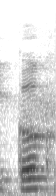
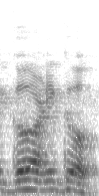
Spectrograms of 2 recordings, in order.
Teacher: क, ख चा उच्चार करत असताना तीव्रता दिसून येते तुलनेने ग आणि घ ह्यांचे उच्चार कोमल किंवा मृदू होतात हे देखील आपल्या लक्षात येतं. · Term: कठोर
